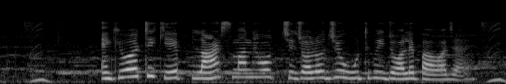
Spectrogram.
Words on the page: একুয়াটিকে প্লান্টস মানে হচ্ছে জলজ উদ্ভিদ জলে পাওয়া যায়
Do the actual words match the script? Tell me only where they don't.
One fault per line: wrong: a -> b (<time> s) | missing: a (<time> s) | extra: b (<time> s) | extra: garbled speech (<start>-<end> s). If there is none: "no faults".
no faults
